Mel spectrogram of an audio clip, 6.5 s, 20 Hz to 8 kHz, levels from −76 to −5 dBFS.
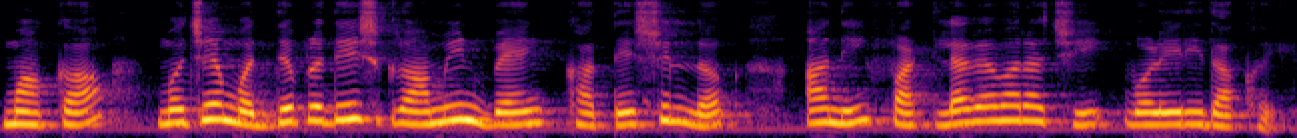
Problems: background sounds at intervals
